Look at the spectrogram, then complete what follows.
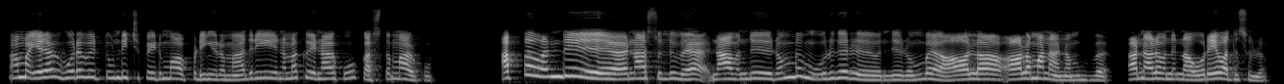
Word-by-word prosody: ஆமா 330 +1 +1
ஏதாவது 330 +2 +2
உறவு 335 +1 -2
தூண்டிச்சு 305 0 -3
போயிடுமா 270 -1 -5
அப்படிங்கிற 235 -3 -6
மாதிரி 270 +7 -2 0.2
நமக்கு 295 +4 -5
என்ன 260 0 -3
ஆகும்? 270 +4 -9
கஷ்டமா 250 +5 -4
இருக்கும். 195 -1 -11 0.7
அப்ப - - -11 0.2
வந்து 370 +2 +3 0.6
நான் 275 +1 +1
சொல்லுவேன், 250 -3 -1
நான் 250 0 +4
வந்து 255 +3 -5 0.2
ரொம்ப 330 +6 -1
முருகர் 265 +2 -3 0.2
வந்து 200 +2 -6
ரொம்ப 235 +5 -6 0.3
ஆழ 235 +2 +1 0.4
ஆழமா 275 +3 +3
நான் 200 -3 0
நம்புவேன். 200 -1 -8 0.2
ஆனால 260 0 +3
வந்து 250 -1 -5
நான் 210 -1 0
ஒரே 245 +3 +5
வார்த்த 245 -3 0
சொல்லுவேன், 180 -2 -8
260 Hz, 150 wpm, -24 LUFS, 230-290 Hz, 0.7 s, ஒரே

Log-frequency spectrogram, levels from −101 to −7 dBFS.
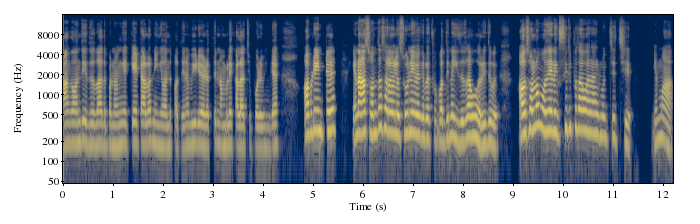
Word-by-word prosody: நாங்க 185 +1 +1
வந்து 195 +2 -7
இது 180 - -12
எதாவது 185 0 -3
பண்ணுவீங்க. 180 +1 -7
கேட்டாலும் 190 +1 -1
நீங்க 175 -1 -10
வந்து 170 0 -10
பாத்தீங்கனா, 175 +2 -11
வீடியோ 185 -1 -2
எடுத்து 170 +2 -9
நம்மளையே 175 +1 -6
கலாய்ச்சு 170 -1 -2
போடுவீங்க", 165 0 -7 0.7
அப்படின்ட்டு 280 +1 +3 0.5
ஏன்னா, 260 - +9 0.2
சொந்த 260 +5 0
செலவுல 275 -4 +3
சூனிய 270 +1 +1
வைக்கிறது 220 -4 -3
பாத்தீங்கனா, 225 +4 -3
இது 195 - -3
தான், 235 0 +4
ஒரு 185 -3 0
இதுவு. 195 -4 -3 0.5
அவரு 255 +2 +9
சொல்லும்போது, 305 -1 +3
எனக்கு 275 -4 -1
சிரிப்பு 315 0 -6
தான் 295 - +3
வர 275 - 0
ஆரம்பிச்சுச்சு. 230 -5 -9 0.6
எம்மா 220 -1 -3
200 Hz, 160 wpm, -24 LUFS, 180-260 Hz, 0.7 s, ஏன்னா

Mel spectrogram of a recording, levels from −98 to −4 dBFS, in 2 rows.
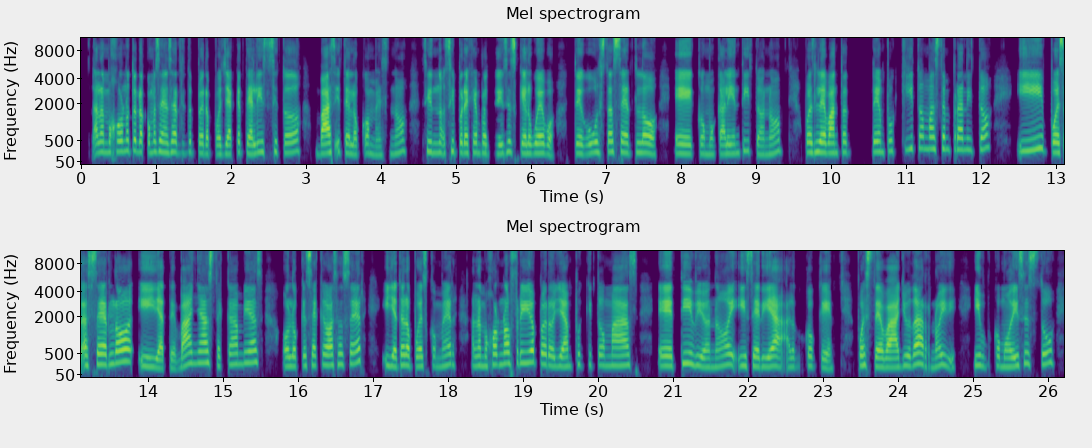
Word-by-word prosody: a 205 - 0
lo 235 - +1
mejor 235 +2 -2
no 255 - -4
te 260 - 0
lo 235 -1 +1
comes 240 +3 -3
en 235 - +2
ese 225 +2 -1
ratito, 230 0 -4
pero, 210 -3 -2
pues, 190 0 -6
ya 195 -1 +2
que 230 - -3
te 210 -2 +1
alistes 230 +5 -1
y - - -5
todo, 220 +4 -2 0.2
vas 205 +3 +6
y - - -7
te 215 - -2
lo 180 - -4
comes, 185 -2 -10
¿no? 215 +6 -9 0.2
Si 240 - -3
no, 220 -1 -6
si, 250 - -1
por 225 - 0
ejemplo, 220 0 -2
tú 195 - -29
dices 205 +4 +2
que 205 - +1
el 205 - 0
huevo 210 -2 0 0.2
te 210 -1 0
gusta 220 +4 -1
hacerlo 220 -3 +3 0.5
como 190 -2 -8
calientito, 200 +1 -3
¿no? 200 +6 -7 0.3
Pues, 225 0 -1
levántate 220 -1 +2 0.3
un 235 0 +1
poquito 280 +5 -7
más 300 -1 0
tempranito 285 0 -3 0.3
y, 270 +5 +2
pues, 225 -1 +5
hacerlo 255 +6 +4
y 200 -2 +2
ya 170 - +5
te 165 0 -9
bañas, 275 - +3
te 215 - -8
cambias 275 +6 -2 0.2
o 205 - -1
lo 210 0 -2
que 220 +2 -7
sea 225 -1 +5
que 235 - -6
vas 230 +1 +3
a 250 - -4
hacer, 260 +6 0 0.2
y 225 - -4
ya 205 -2 +4
te 235 - 0
lo 225 -1 +3
puedes 210 0 -1
comer. 215 +3 -5 0.2
A - - -10
lo 220 - -1
mejor, 230 +3 -2
no 260 +2 +2
frío, 280 +1 +2
pero 245 -4 -1
ya 205 -1 +2
un - - -15
poquito 230 +1 -9
más, 225 +1 +1 0.3
eh, 215 0 +6
tibio, 230 -8 +1
¿no? 205 +5 -4
Y 220 -2 0
sería 205 0 +4
algo 195 +2 -8
que, 175 -4 -2 0.3
pues, 225 +1 +2
te 200 -1 +3
va 190 0 +5
a - - +8
ayudar, 225 +4 +2
¿no? 205 +5 -3
Y 235 - -4 0.2
y 230 +1 +2
como 195 -2 -6
dices 230 +5 +1
tú, 260 +4 -3
225 Hz, 220 wpm, -25 LUFS, 205-245 Hz, 0.5 s, a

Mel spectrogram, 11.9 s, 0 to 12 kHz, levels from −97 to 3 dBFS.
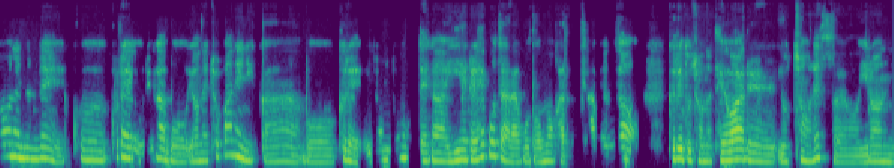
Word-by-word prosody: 서운했는데 215 - +2
'그 190 -2 -2
그래. 245 -2 +2
우리가 200 +3 -1
뭐 150 -5 -3
연애 170 +1 -1
초반이니까 180 - -1
뭐 140 0 -5
그래 180 -2 +1
이 140 +3 -6
정도 195 +4 -3
내가 170 -2 +1
이해를 185 +4 +4
해 250 +4 +2
보자.' 270 - +2
라고 140 +1 -1
넘어갔 155 +1 -1 0.3
가면서 165 +7 -2 0.5
그래도 205 -2 +4
저는 160 -3 -1
대화를 175 -5 +4
요청을 165 +3 0
했어요. 200 -13 -4
"이런 150 +1 -1
175 Hz, 285 characters per minute, -20 LUFS, 155-205 Hz, 0.5 s, 이해를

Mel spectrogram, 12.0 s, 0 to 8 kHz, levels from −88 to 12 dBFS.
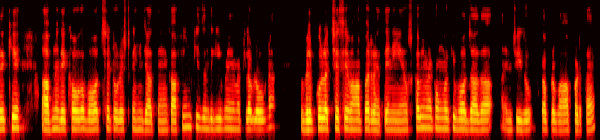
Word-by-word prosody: देखिए, 170 +3 +4 0.5
आपने 160 +2 +5
देखा 165 +1 +1
होगा 165 +1 +5
बहुत 165 +1 +1
से 180 - -1
टूरिस्ट 160 -1 -2
कहीं 165 -1 -6
जाते 155 0 -2
हैं, 150 0 -8
काफ़ी 150 +4 0
उनकी 200 0 -4
ज़िंदगी 170 -1 -3
में 175 -1 -4
मतलब 165 0 0
लोग 160 0 +2
ना, 205 - -7 0.6
बिल्कुल 160 +3 +5
अच्छे 175 +1 +1
से 175 +1 0
वहाँ 160 0 +2
पर 170 -1 +4
रहते 155 +1 -1
नहीं 155 0 -6
हैं, 155 +1 -6
उसका 160 +4 -1
भी 190 +1 0
मैं 185 -1 -1
कहूँगा 175 -1 -1
कि 185 - +2
बहुत 165 -2 +1
ज़्यादा 160 0 +2 0.3
इन 155 -1 -9
चीज़ों 155 +1 -2 0.2
का 160 - +2
प्रभाव 150 -1 -1
पड़ता 150 +1 -1
है। 165 - -5
160 Hz, 190 wpm, -23 LUFS, 155-170 Hz, 0.6 s, आपने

